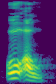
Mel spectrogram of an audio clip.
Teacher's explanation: कंठोष्ठ होते हैं ये ओ औ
